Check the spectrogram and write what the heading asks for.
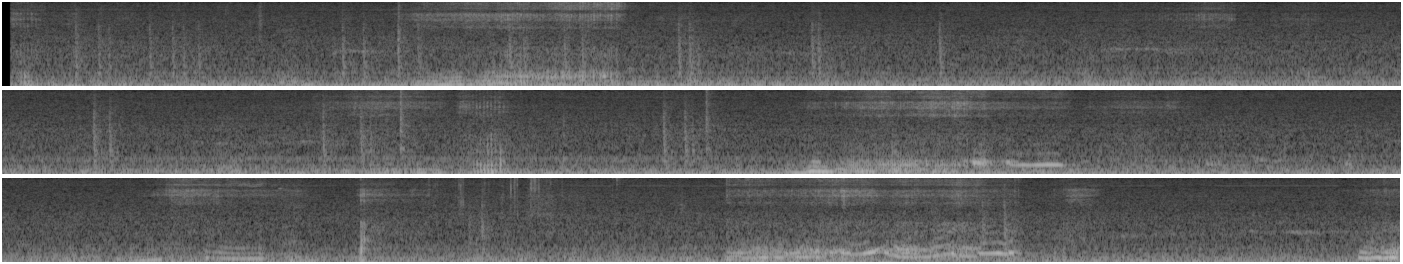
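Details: Staffordshire bull terrier sleeping soundly, snoring like a grown man with soft irregular snores, snorts and faint whimpers while dreaming and twitching its paws; snoring.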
